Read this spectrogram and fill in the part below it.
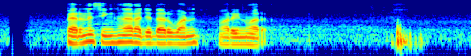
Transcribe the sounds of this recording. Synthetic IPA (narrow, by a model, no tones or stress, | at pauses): pæɾənəsiŋɦəlaɾad͡ʒəd̪aɾuʋan | ʋaɾenʋaɾə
